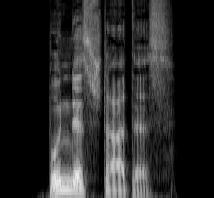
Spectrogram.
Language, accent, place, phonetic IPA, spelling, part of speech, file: German, Germany, Berlin, [ˈbʊndəsˌʃtaːtəs], Bundesstaates, noun, De-Bundesstaates.ogg
- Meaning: genitive singular of Bundesstaat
